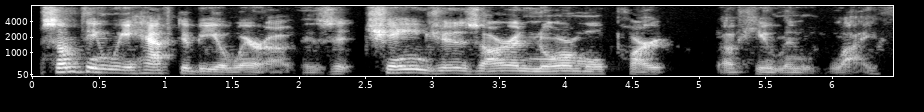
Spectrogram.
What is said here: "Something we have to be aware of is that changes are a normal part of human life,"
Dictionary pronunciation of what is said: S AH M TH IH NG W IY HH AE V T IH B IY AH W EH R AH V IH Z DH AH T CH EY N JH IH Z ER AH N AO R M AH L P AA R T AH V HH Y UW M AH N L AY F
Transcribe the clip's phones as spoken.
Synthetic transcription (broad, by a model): S AH M TH IH NG W IY HH AE F T IH B IY AH W EH R AH V IH Z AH T CH EY N JH IH Z ER AH N AO R M L P AA R T AH V HH Y UW M AH N L AY F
